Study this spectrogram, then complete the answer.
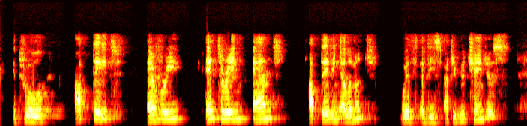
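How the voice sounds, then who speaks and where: A woman speaks with a non-native accent at a moderate pace. Her pitch swings very widely. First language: not English. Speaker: UI engineer and Android developer making coding tutorials. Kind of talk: coding tutorial.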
